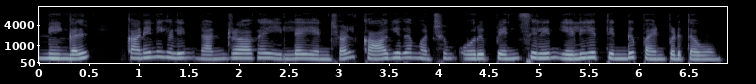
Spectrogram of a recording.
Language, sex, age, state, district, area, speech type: Tamil, female, 18-30, Tamil Nadu, Namakkal, rural, read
